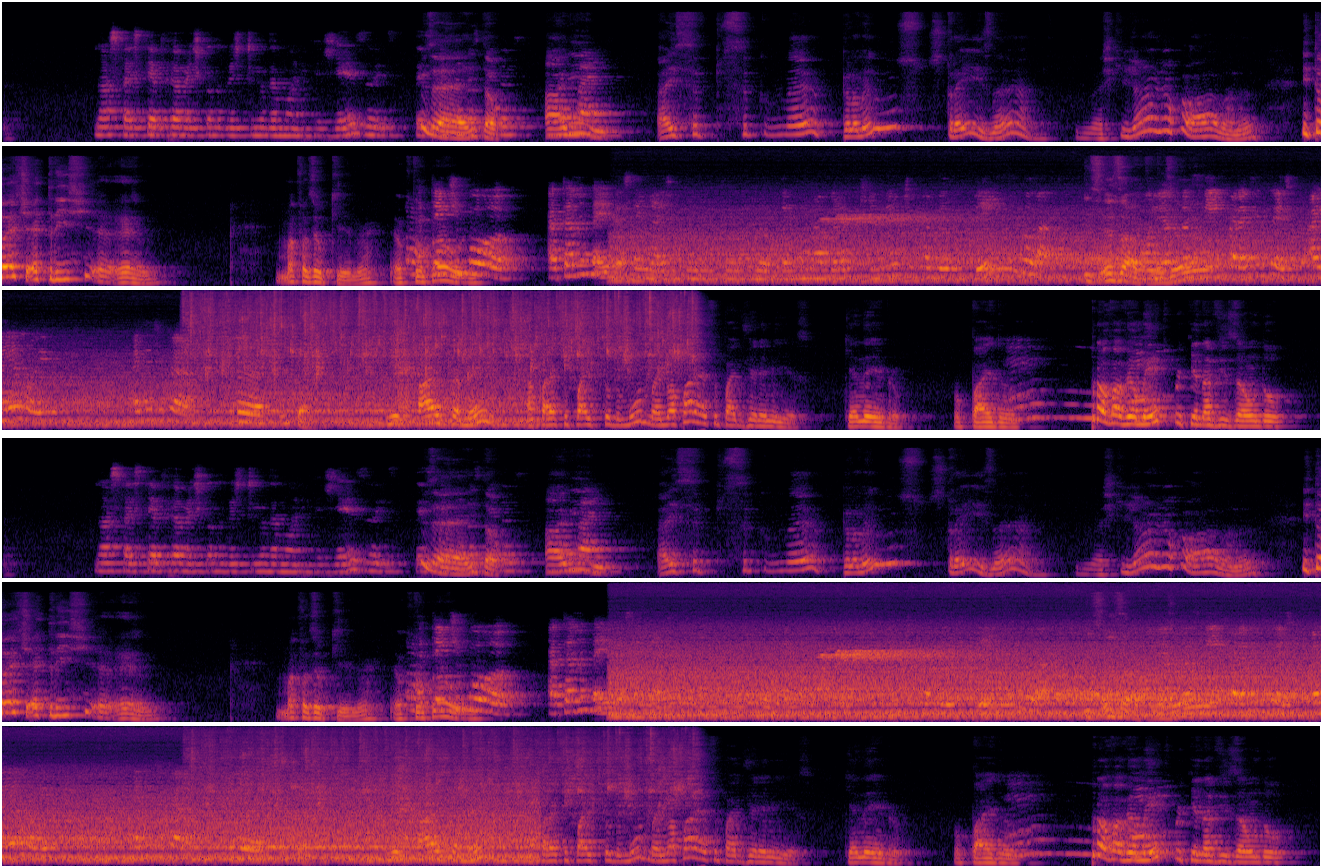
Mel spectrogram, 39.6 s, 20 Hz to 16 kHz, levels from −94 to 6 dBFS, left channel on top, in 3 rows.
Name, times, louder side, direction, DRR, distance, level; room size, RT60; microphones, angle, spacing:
voice 1, 0.9-3.9 4.1-4.2 4.5-5.1 5.4-6.0 13.9-14.0 17.2-18.3 18.6-23.8 24.5-27.0 27.7-29.0 30.3-30.5 36.4-37.4 37.6-37.8 38.4-38.5, left 1 dB, 55° left, -5 dB, 2.8 m, -35 dB
voice 2, 4.2-5.0 5.4-6.1 6.6-9.1 9.5-10.3 10.8-12.5 13.0-14.8 15.9-17.9 24.0-25.3 28.7-29.6 30.2-34.4 34.8-35.4 35.9-36.6 37.3-39.1, left 4 dB, 25° left, 3 dB, 0.4 m, -32 dB
sound 1, 19.2-31.8, right 6 dB, 50° right, 0.4 m, -32 dB
sound 2, 28.2-33.4, left 3 dB, 85° left, 1.3 m, -40 dB
4.9 x 4.3 x 5.6 m, 0.69 s
head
